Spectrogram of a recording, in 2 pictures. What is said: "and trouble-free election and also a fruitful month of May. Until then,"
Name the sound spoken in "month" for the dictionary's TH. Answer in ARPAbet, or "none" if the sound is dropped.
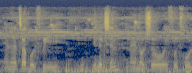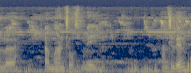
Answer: T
